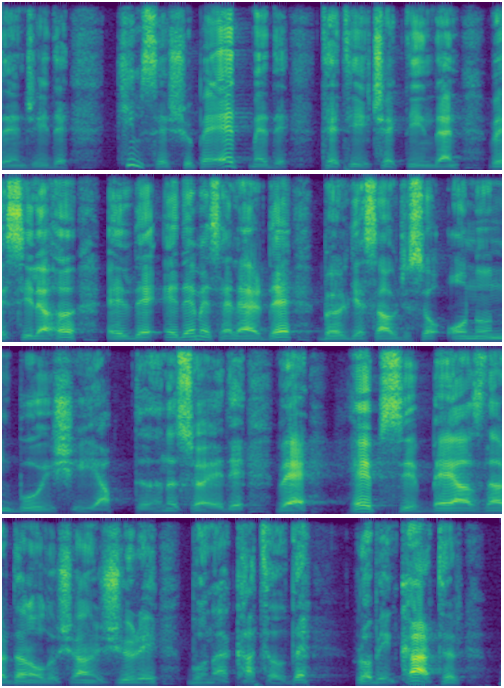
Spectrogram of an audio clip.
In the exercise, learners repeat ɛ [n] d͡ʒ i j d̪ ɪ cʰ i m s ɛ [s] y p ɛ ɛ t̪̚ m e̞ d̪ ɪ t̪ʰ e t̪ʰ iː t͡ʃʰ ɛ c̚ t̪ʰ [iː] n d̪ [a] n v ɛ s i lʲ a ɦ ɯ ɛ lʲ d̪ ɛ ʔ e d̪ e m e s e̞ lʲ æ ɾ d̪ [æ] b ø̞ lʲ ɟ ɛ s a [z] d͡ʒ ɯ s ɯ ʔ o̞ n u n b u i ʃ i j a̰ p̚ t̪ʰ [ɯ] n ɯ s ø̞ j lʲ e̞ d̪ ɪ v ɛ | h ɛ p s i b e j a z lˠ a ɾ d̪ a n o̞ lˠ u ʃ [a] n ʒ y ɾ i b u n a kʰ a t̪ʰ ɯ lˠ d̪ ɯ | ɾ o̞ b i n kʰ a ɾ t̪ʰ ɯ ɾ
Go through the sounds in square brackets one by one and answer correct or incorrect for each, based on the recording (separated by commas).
correct, incorrect, correct, incorrect, incorrect, incorrect, incorrect, correct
